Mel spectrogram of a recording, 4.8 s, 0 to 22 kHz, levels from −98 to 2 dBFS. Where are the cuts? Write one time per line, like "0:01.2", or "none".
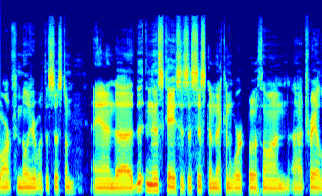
0:01.2

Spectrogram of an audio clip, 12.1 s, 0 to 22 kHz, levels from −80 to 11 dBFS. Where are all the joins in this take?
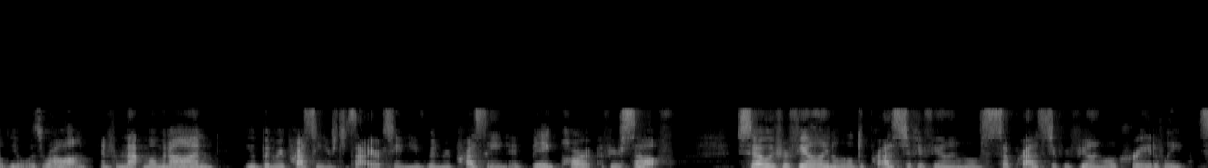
0:00.9
0:03.9

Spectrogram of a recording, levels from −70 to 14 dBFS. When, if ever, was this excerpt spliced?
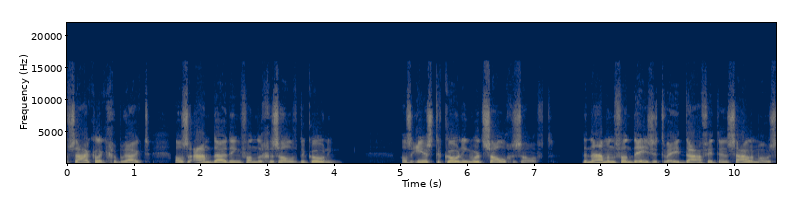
0:07.6

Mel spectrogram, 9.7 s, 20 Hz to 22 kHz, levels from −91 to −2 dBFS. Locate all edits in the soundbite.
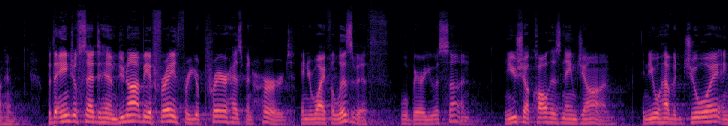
0:02.4
0:03.9

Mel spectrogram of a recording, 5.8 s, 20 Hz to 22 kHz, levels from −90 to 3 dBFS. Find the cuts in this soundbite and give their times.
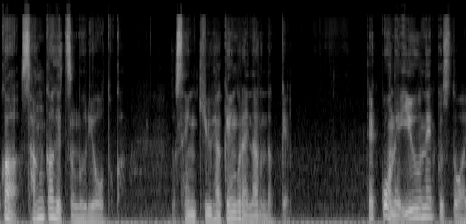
0:02.1

